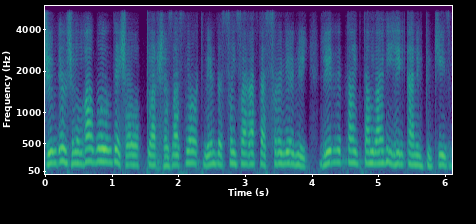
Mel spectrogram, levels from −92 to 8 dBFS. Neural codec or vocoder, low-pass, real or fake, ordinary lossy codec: codec, 16 kHz, 0.5 kbps, FreqCodec, smaller model; 5.4 kHz; fake; none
